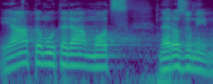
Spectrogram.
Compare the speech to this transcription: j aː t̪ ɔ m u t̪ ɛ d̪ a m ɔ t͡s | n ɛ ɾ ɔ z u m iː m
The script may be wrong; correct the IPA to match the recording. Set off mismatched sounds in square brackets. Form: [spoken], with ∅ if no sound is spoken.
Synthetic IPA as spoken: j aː t̪ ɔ m u t̪ ɛ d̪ a m ɔ t͡s | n ɛ ɾ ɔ z u m iː m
